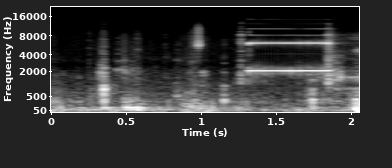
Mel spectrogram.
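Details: Replacement tactile keypad switch on a Lyman 1200 digital powder system, tested with a multimeter on continuity: a single clean steady high-pitched beep of about half a second on each press; switches work, the old ones damaged by superglue.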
